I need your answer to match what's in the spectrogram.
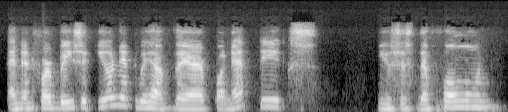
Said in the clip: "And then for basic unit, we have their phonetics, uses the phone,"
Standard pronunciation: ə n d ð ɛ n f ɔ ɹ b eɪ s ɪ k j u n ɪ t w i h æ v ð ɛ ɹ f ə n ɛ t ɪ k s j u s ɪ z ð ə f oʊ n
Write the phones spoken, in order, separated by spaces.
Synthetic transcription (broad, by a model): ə n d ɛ n f ɔ ɹ b eɪ s ɪ k j u n ɪ t w i h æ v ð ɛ ɹ p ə n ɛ t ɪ k s j u s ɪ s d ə f oʊ n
